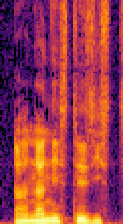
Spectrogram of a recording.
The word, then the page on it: anesthésiste: /a.nɛs.te.zist/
